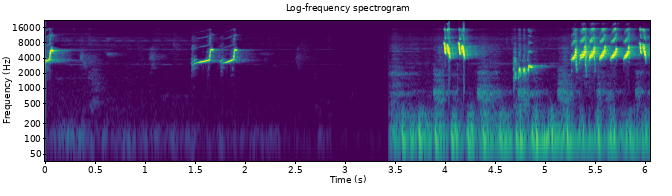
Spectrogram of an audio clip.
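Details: Cucak rante singing actively: short whistled double-note phrases, then a busier stretch of rapid chirps and overlapping trills over a steady low hum.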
